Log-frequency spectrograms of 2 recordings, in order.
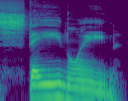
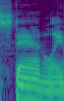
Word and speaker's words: Stan Lane: For some reason, I always pronounced the Bobby Eaton's tag team in the Midnight Express. It was Bobby Eaton and Stain Lane, not Stan Lane. It was always Stain Lane.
